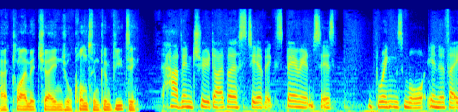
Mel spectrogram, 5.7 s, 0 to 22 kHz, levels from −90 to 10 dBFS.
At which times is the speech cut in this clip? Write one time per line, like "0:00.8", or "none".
0:01.9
